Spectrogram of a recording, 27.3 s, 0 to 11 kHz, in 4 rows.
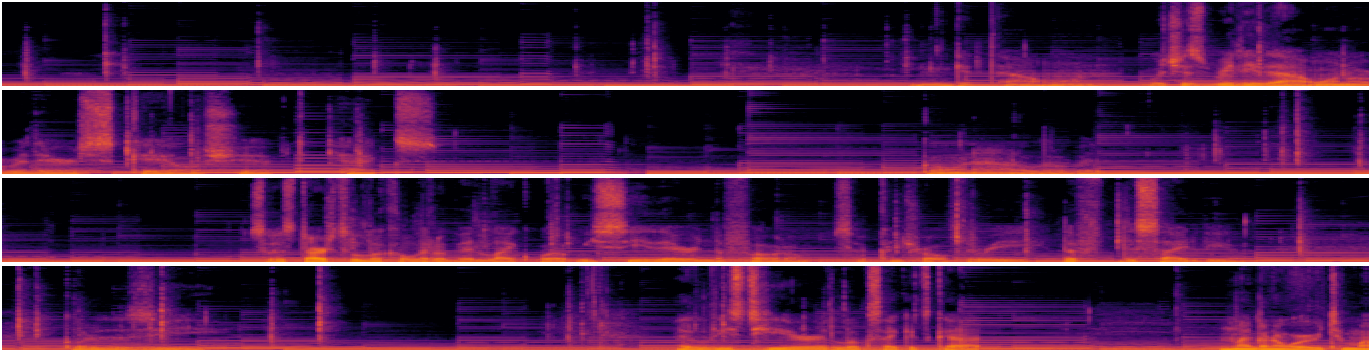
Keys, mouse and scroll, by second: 0.6 z, 2.3 middle click, 2.5-4.3 middle drag, 4.3-5.9 drag, 4.3-5.9 right drag, 5.9-8.2 middle drag, 7.5 s, 13.1 middle click, 13.5-15.1 middle drag, 16.1 Left, 16.5 KP_3, 18.5 ctrl+KP_3, 20.6 z, 25.3 middle click.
